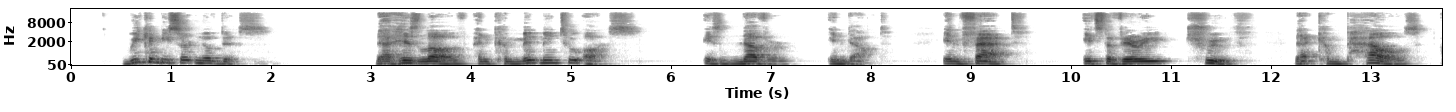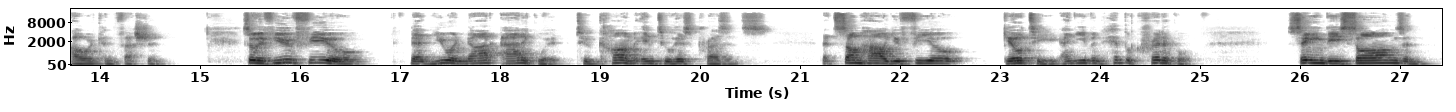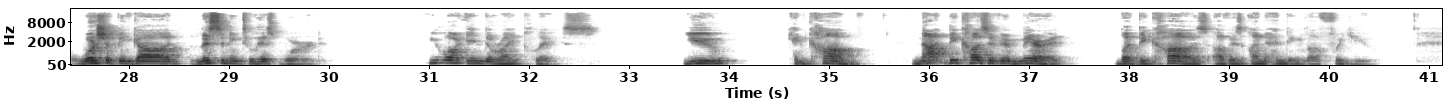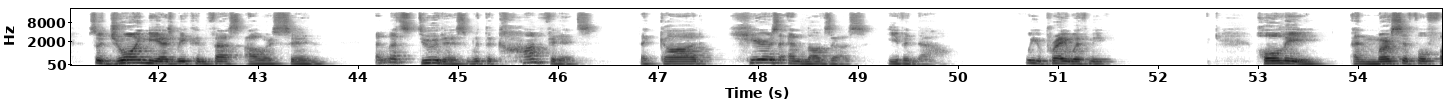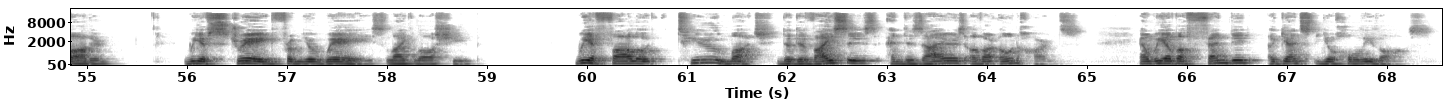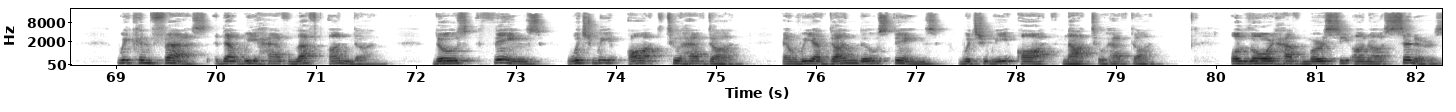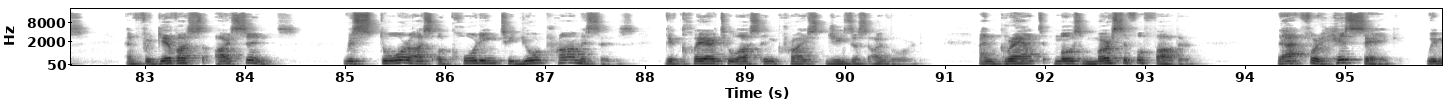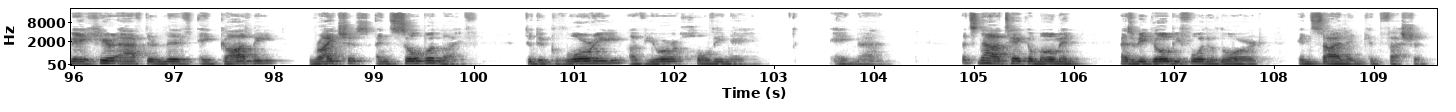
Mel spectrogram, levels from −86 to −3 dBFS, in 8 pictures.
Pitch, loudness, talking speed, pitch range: 145 Hz, -24 LUFS, 130 wpm, 130-165 Hz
